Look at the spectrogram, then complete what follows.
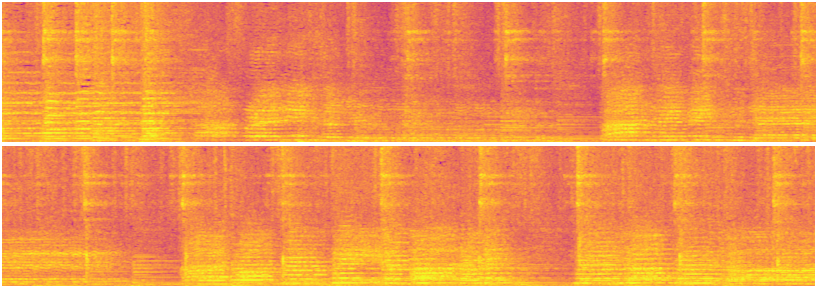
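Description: Live student orchestra and choir performing a lively number, with percussion accents; the music moves into a new section several times.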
